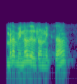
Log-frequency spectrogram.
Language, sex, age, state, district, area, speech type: Telugu, male, 60+, Andhra Pradesh, Chittoor, rural, conversation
